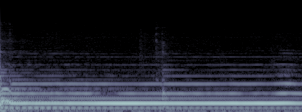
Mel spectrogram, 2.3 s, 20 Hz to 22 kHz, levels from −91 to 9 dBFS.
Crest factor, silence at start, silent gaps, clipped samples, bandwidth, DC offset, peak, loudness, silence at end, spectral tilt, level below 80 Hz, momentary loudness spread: 10 dB; 0 s; none; under 0.1%; 2.2 kHz; under 0.1%; -14 dBFS; -23 LUFS; 0 s; -11 dB/octave; -48 dBFS; 4 LU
